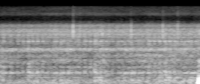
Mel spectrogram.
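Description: Faint steady sound of a pot of mussels boiling on a gas hob.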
